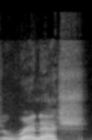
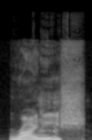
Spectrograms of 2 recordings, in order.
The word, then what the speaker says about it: Rhenish: No, I think I'm saying it wrong. Rhenish. Fill up water that is Rhenish.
